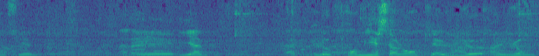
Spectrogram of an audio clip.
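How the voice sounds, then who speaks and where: The man speaks very slowly. Noticeable noise sits behind his voice. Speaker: vintage car parts dealer. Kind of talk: casual interview at trade show. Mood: animated, reminiscing. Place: market. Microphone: phone near.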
